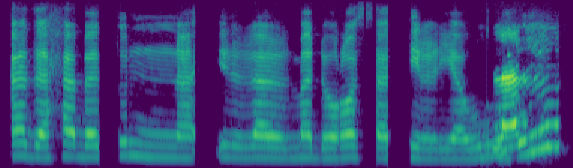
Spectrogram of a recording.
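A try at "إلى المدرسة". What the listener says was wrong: jangan ditasydid, ilal madrasati.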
